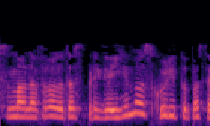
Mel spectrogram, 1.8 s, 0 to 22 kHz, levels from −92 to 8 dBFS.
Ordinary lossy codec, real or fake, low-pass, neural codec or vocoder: MP3, 24 kbps; fake; 7.2 kHz; codec, 24 kHz, 0.9 kbps, WavTokenizer, small release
